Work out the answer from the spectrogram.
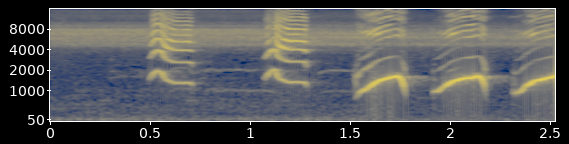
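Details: White-cheeked laughingthrush singing: two harsh, downward-sweeping squeaky notes, then three loud, rising whistled notes in quick succession, over a constant high-pitched hiss.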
